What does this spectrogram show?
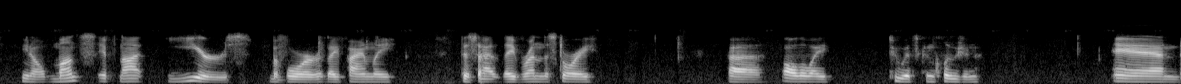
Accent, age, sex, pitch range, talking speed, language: American, 30-49, male, 120-155 Hz, 110 wpm, English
